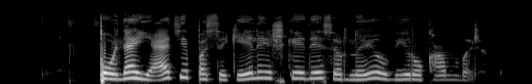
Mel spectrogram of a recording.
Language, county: Lithuanian, Marijampolė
